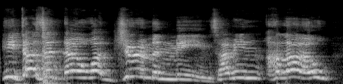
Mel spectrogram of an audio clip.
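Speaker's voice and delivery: high, slow, disbelieving outburst; can't believe what he just heard; incredulous shout. Real, not acted. Vlog host reacting to a clip, shouting in disbelief.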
